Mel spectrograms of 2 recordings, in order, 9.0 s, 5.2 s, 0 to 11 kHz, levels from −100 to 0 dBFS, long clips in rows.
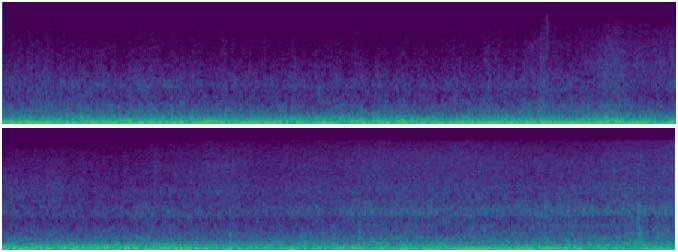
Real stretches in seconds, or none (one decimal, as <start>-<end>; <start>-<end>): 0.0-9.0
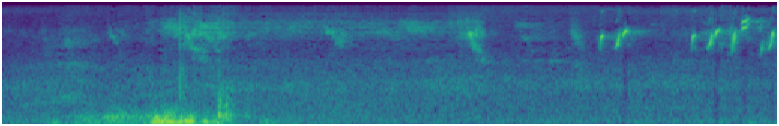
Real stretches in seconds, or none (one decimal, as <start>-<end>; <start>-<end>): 0.0-1.1; 3.2-5.2

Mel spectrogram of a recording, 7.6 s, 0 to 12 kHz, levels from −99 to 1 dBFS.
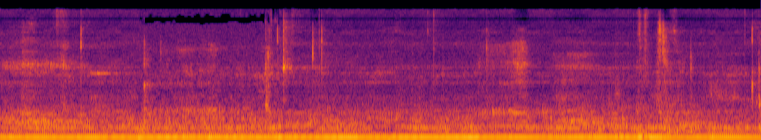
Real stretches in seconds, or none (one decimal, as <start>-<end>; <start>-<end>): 1.4-2.8

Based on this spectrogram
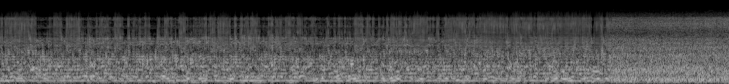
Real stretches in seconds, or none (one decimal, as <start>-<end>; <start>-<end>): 6.1-7.3

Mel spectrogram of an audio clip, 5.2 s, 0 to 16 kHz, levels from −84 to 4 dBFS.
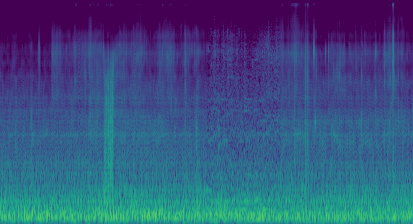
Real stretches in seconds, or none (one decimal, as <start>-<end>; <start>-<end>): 2.6-3.5

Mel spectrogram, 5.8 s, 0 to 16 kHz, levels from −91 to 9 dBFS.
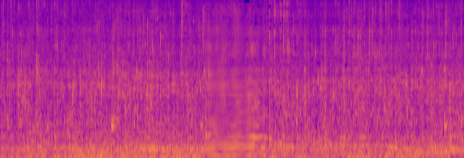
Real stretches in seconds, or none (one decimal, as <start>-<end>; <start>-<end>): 0.0-2.6; 3.3-5.8

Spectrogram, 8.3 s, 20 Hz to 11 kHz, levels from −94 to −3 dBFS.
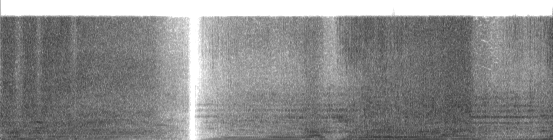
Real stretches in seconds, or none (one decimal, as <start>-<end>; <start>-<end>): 0.0-5.1; 6.1-8.3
